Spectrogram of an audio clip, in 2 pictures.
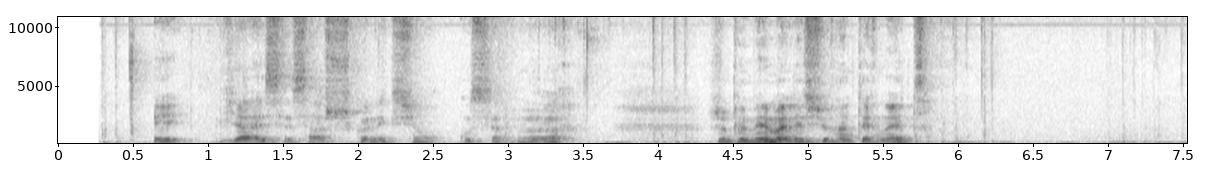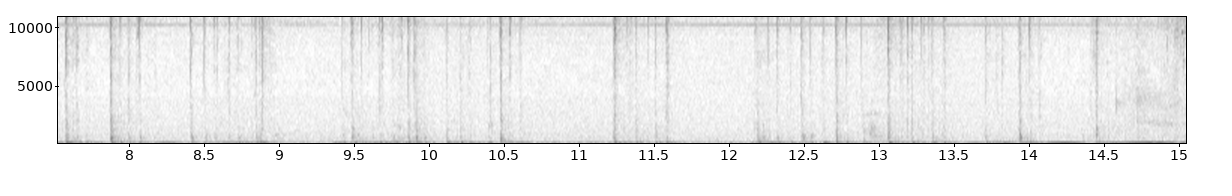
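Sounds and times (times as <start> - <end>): typing on computer keyboard: 4.0 - 4.3, 5.9 - 6.3, 7.0 - 14.5.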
